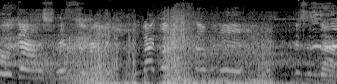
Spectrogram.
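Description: Wind rushing over the onboard microphone of a Slingshot reverse-bungee ride in flight, a heavy steady rumble. Riders let out short cries and shrieks over it, just after the start and again near the middle.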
